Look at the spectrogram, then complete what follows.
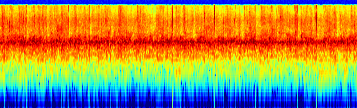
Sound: applause

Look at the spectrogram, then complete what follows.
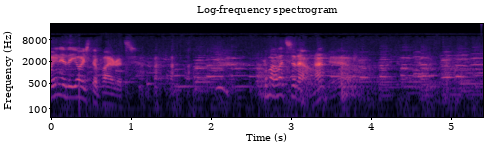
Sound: chuckles

